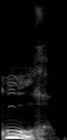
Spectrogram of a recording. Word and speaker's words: court: Se não, seria long ou court, tá? Então, long, somente sem o final, sem a pronúncia do G, e court, sem o final da pronúncia do T, d'accord?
